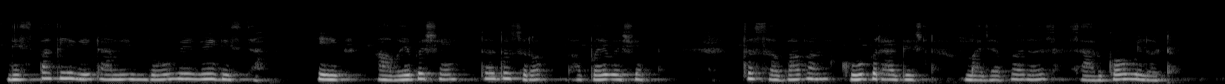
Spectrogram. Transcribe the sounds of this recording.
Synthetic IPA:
d̪ispakleɡiːt̪amibɔʋeɡɭid̪ist̪a | ek | aʋəjbəɕent̪əd̪usɾɔbapəjbəɕen | t̪əsəbʱaʋankʰuːpɾaɡisn | mad͡ʑʱjapəɾət͡ssaɾkɔuləʈ

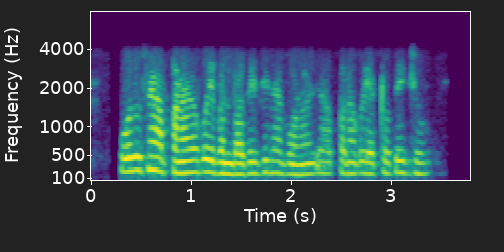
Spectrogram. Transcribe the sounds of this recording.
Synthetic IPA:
oːt̪ʊsẽːəpːnãːkoːiːbənd̪aːpeːd͡ʒeːnãːboːɽaːjaːəpnaːkoːiəʈʰːoːpeːd͡ʒoː

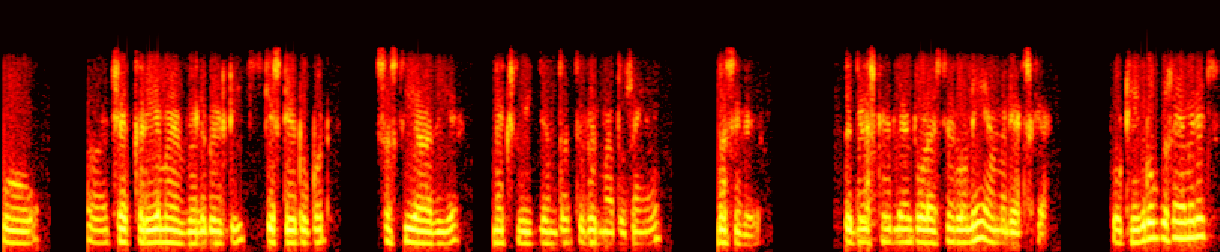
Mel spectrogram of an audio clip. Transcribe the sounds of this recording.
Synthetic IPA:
oː | t͡ʃɛkːəɾiemɛ̃əʋeːləbɪlɪʈi | kɪsɖeːʈupəɾ | sɐst̪iaːɾəiɦɛː | nɛːksʈʋiːk̚d͡ʒ̪eənt̪əɾt̪epʰɪɾmɛ̃t̪ʊsãĩũ | d̪ɐsided͡ʒaː | tt̪ebɛːskeːʈlɛ̃ːɳɖt̪ʰoːɽaɪst̪eɾoːnĩmɪɖeːʈskeː | t̪oːʈʰiːkɾoːk̚t̪ʊsə̃ɛmɪɖeːʈs

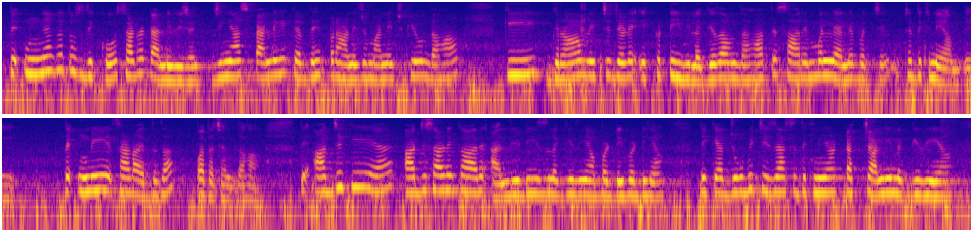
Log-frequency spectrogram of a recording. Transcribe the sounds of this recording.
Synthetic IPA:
t̪eːʔʊjãːkeːt̪ʊsd̪ɪkʰːoːsaːɽaːʈɛːliːʋɪːd͡ʒənd͡ʒɪjãːspɛːlẽːkiːkəɾd̪eːɦepʊɾaːɽ̃eːzəmãːneːt͡ʃkiːɦʊ̃nd̪aːɦãː | kɪɡɾãːmʋɪt͡ʃd͡ʒeːɽeːʔɪkʈiːʋiːləɡeːd̪aːɦʊ̃nd̪aːɦaːt̪eːsaːɾeːməlːaːleːbətːʃeːʊt̪ʰːeːd̪ɪkʰneːãːnd̪eːɦeːt̪eːʔʊnẽːsaːɽaːɪd̪d̪aːpət̪aːt͡ʃəld̪aːɦãː | t̪eːʔəd͡ʒkiɛːəd͡ʒsaːɽeːkaɾɛːlːiːɖiːzləɡiːd̪ijãːbəɖːĩːbəɖːijãːʈ̪iːkɛːd͡ʒoːbiːt͡ʃiːzãːəsĩːd̪ɪkʰniːãːʈət͡ʃt͡ʃaːlĩːləɡːiːd̪iːãː

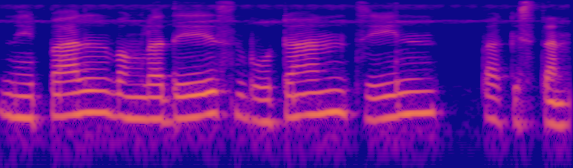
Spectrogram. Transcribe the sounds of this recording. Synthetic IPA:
nepalbəŋlad̪esbʱuʈant͡ʃin | pakist̪an

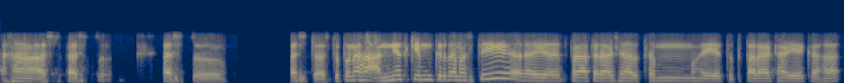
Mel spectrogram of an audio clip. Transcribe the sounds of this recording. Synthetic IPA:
ɦãːɐsɐst̪ṵ | ɐst̪u | ɐst̪uɐst̪upunɐɦɐɐnjɐt̪kimkɾɪt̪ɐmɐst̪i | pɾaːt̪ʰɐɾaːʃɐɐɾt̪ʰɐmeːt̪ɐt̪pɐɾaːʈʰaeːkɐɦɐ

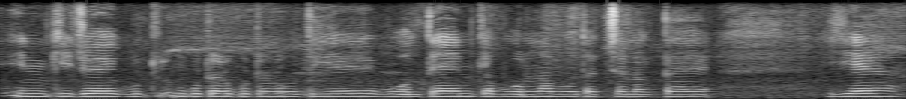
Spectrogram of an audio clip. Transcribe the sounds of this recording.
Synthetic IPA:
ɪnkid͡ʒoːeːkɡʊʈəɾɡʊʈəɾɦoːt̪iɦɛboːlt̪eɦɛ̃ɪnkaboːlnabɔːʊt̪ɐtːʃʰalɐɡ̚t̪aɦɛː | je

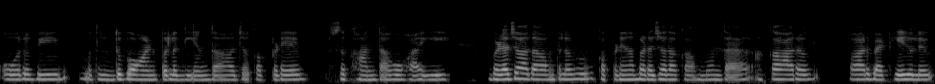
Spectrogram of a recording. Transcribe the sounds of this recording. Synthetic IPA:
oːɾbiːmət̪ləbd̪ʊɡaːnpəɾləɡiːə̃ːnd̪aːd͡ʒãːkəpːɽeː | səkʰaːnd̪ãːɡoɦaːeɡeː | bəɽaːd͡ʒjaːd̪aːmət̪ləbkəpɽẽːd̪aːbəɽaːzjaːd̪aːkəmɦõːnd̪a̰ːɛːã̰ːkaːɾ | kaːɾbɛːʈʰiːeːd͡ʒʊleː

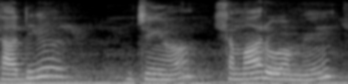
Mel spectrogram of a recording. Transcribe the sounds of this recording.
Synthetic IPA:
aːdi | d͡ʑiã | sɐmaːɾoːamẽ

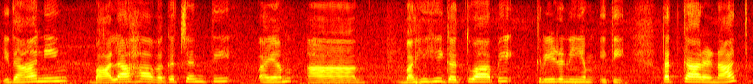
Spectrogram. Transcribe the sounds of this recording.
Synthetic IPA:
id̪aːniːmbaːlaːɦɐʋɐɡɐt͡ʃɐnt̪iʋɐjɐm | bɐɦiɦiɡɐt̪ʋaːpi | kɾiːɽɐnijɐmit̪i | t̪ɐt̪kaːɾɐɳaːt̪

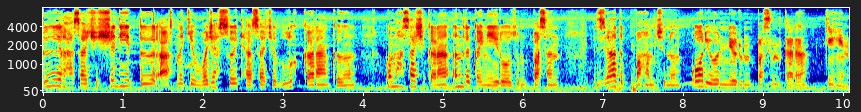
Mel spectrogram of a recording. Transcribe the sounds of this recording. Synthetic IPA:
t̪ɨːɾɦɐsaːt͡ʃʰiʃɐd̪iːd̪̚t̪ɨːɾa̰ːsnɐkiʋɐd͡ʒɐhsəːt̪ʰʲɦɐsaːt͡ʃʰilukʰkɐɾãːkɨːm | ɐmɦɐsaːt͡ʃʰi̥kɐɾãːʔɐ̰nd̪ɾɨkɐnʲɐːjiɾoːzunpɐsɐnd̪zʲjaːd̪pɐɦɐmt͡ʃʰinɨmoːɾjoːneɾunpɐsɐnd̪kɐɾãː | kĩɦin

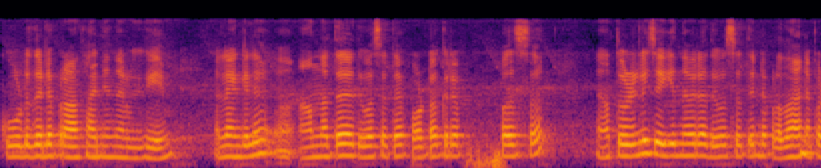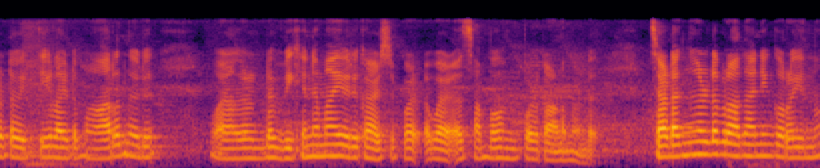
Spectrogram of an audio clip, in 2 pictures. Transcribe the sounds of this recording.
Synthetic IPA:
kuːɽuðɐlpraːd̪ʱaːnjɐmnɐlkuɣɐjum | ɐlːe̞ŋɡilɐnːɐt̪ːed̪iʋɐsɐt̪ːe̞fo̞ːʈːo̞ːɡɾaːfɐsɨ | t̪o̞ɻilit͡ɕe̞jːunːɐʋɐɾɐd̪iʋɐsɐt̪ːinde̞prɐd̪ʱaːnɐpːe̞ʈːɐʋjekt̪iɣɐɭaːjiʈːɨmaːrunːɐo̞ɾu | ʋɐɳɣɐɭɽeʋikɐnɐmaːjɐo̞ɾukaːɻɕɐpːɐɐsɐmbʱɐʋɐmipːo̞ːɭkaːɳunːuɳɖɨ̰ | t͡ɕɐɽɐŋːuɣɐɭuɽe̞praːd̪ʱaːnjɐmkurɐjːunːu

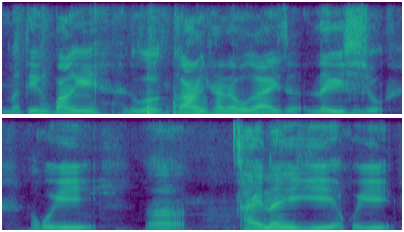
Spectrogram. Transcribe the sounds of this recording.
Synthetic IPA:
mɐteŋpaŋiɐduɡɐkaŋsanɐbɐɣaajzɐ̰lɐjɾis̬isuɐkʰojɡḭ | tʰajnahiɡiɐkʰojɡi

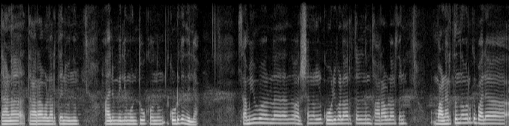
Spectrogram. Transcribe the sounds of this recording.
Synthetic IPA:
t̪aːɭat̪aːraːʋɐɭɐrt̪ːɐnɐonːumaːɾumʋelijɐmunt̪uːkːɐonːumkoɽukːunːilːɐ | sɐmiːʋɐɐʋɐrʂɐŋːɐɭilkoːɻiʋɐɭɐrt̪ːɐɭinumt̪aːraːʋɐɭɐrt̪ɐnum | ʋɐɭɐrt̪unːɐʋɐrkɨpɐlɐ

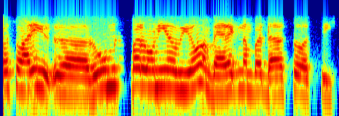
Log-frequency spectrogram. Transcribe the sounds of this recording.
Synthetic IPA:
osaɾiɾuːmnɐmbəɾoɳ̃ijoʋijõbɛɾeknəmbəɾɗ̪əsoəsi

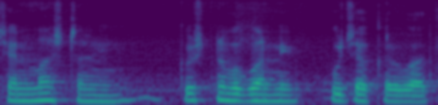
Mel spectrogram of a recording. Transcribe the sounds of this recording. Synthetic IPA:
t͡ʃɛnmasʈʰəɾnikɾuʃɳəbʱəɡʋanːipud͡ʒakəɾʋat̪ʰ

